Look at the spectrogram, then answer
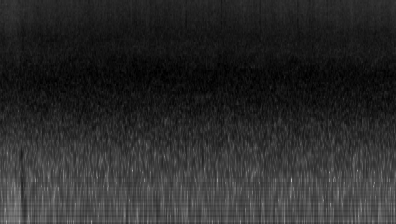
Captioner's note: applause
